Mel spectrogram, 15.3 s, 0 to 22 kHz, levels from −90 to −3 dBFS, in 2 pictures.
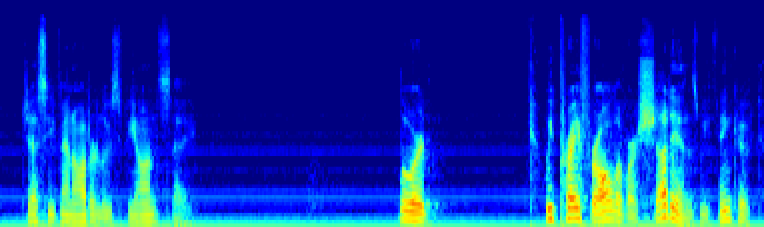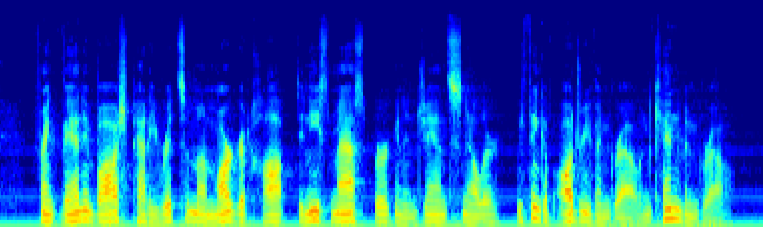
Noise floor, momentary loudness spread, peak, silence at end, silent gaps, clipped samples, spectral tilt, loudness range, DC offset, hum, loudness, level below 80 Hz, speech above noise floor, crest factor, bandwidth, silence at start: -55 dBFS; 14 LU; -12 dBFS; 0 s; none; under 0.1%; -7.5 dB/octave; 6 LU; under 0.1%; 60 Hz at -50 dBFS; -33 LUFS; -50 dBFS; 23 dB; 22 dB; 16 kHz; 0 s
